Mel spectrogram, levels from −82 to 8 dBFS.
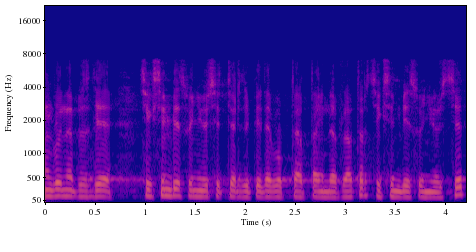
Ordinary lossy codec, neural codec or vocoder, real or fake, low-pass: none; codec, 16 kHz, 4 kbps, FreqCodec, larger model; fake; 7.2 kHz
